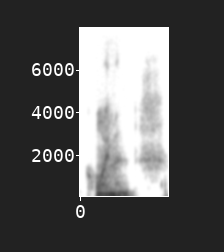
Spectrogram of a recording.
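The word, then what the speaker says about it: Kooyman: asked about is Dr Robert Kooiman and you spell that k-o-o-y-m-a-n koymon um Well published well revered um well-loved really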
